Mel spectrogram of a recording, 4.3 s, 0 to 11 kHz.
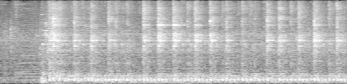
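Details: Yamaha 125Z two-stroke, hard to start, after carburetor service and with the cylinder head carbon suspected: it catches on the first kick and settles into a crisp, steady, even idle with no misfire or hunting.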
